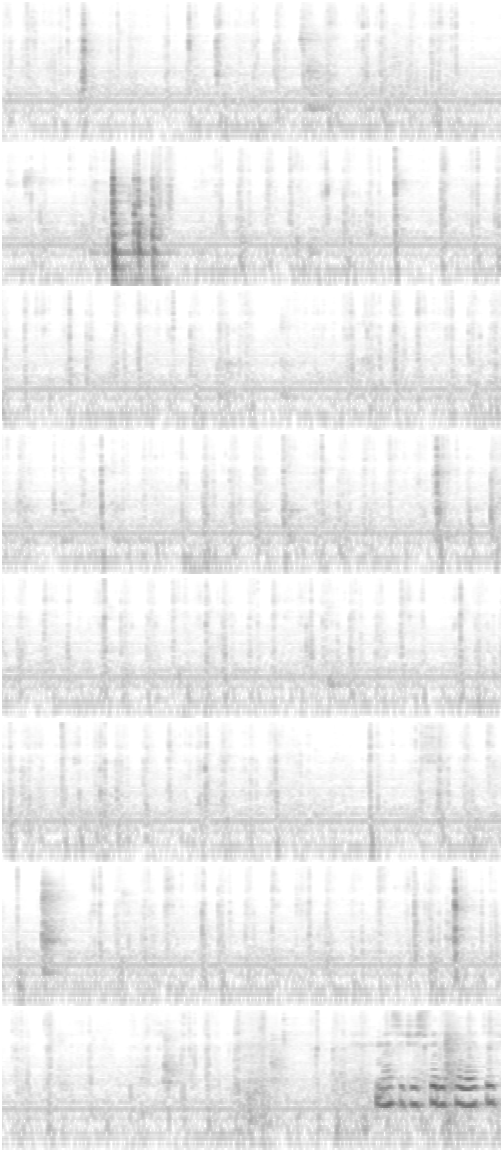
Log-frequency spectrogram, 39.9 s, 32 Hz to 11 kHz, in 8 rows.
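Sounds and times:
cards being shuffled: 0.0 - 39.9.

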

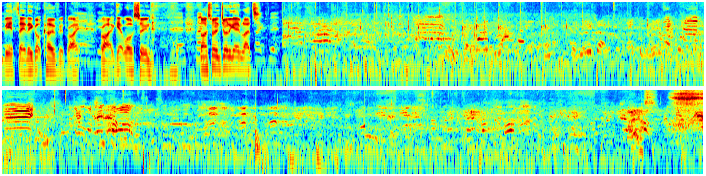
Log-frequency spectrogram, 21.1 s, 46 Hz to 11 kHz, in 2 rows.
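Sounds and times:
outdoor crowd hubbub: 0.0 - 21.0
people shouting: 4.2 - 7.9, 9.8 - 21.0.

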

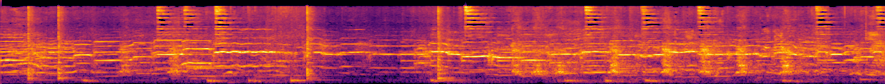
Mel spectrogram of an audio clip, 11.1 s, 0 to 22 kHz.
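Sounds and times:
hand drum beats: 0.0 - 11.0
nasal wind instrument melody: 0.0 - 11.0
percussion hits: 0.0 - 11.0.

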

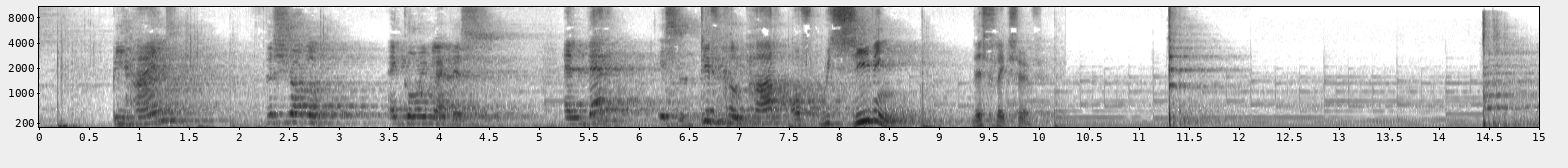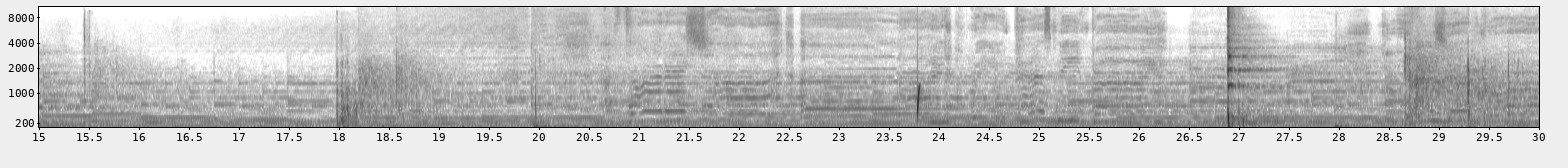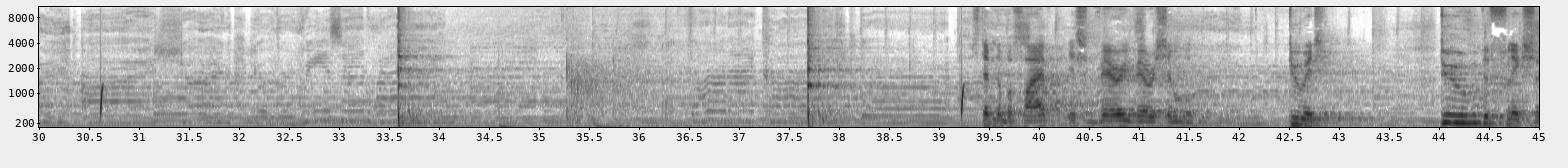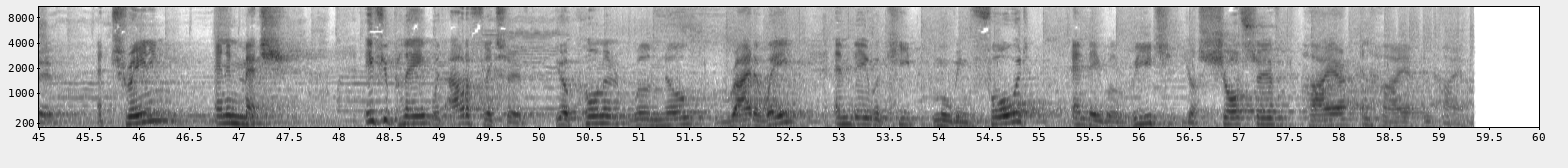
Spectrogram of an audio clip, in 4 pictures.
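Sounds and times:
background music: 0.0 - 59.4
racket hitting shuttlecock: 11.2 - 12.1, 14.4 - 15.8, 18.0 - 19.2, 26.8 - 27.5, 28.6 - 29.8, 33.6 - 36.4, 37.6 - 38.3.

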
